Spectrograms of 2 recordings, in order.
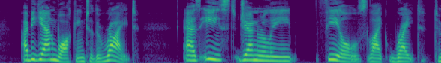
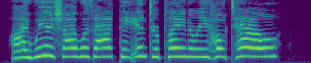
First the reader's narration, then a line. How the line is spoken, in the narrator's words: shouted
